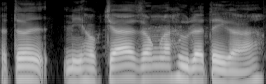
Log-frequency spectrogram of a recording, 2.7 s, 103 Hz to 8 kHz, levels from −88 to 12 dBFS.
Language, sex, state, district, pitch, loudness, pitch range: Wancho, male, Arunachal Pradesh, Longding, 125 Hz, -15 LUFS, 115-130 Hz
